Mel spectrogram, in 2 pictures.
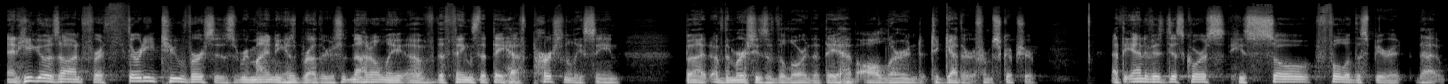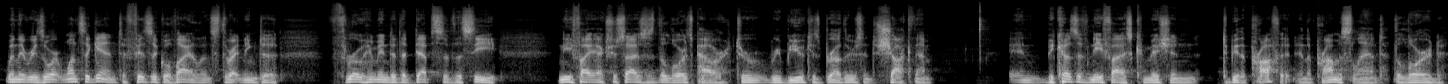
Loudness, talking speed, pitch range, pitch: -19 LUFS, 195 wpm, 95-115 Hz, 105 Hz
